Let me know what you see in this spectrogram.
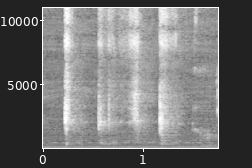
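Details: Demonstration of a stammering difficulty between the onset phoneme and the rest of the word, getting stuck on the initial plosive 'k' of a name: stuttering block on a plosive.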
